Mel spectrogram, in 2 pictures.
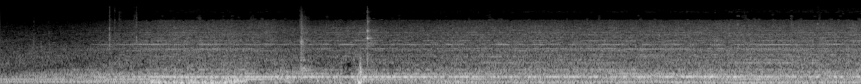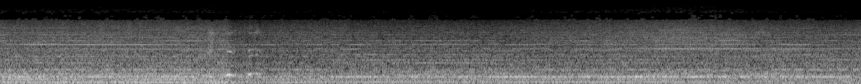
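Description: Machines hum and whir steadily inside a small room.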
